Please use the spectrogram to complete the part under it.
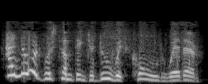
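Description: An actress with a Scottish Highland accent playing a sharp-tongued, blunt middle-aged Highland woman in a radio drama. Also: big pitch swings, quick pace, natural voice. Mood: brusque. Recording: dull lo-fi radio recording.

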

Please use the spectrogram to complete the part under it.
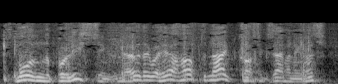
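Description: An actor playing a nervous, defensive gentleman in an old radio drama. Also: a little high, lively intonation, fast, lightly acted. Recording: noisy lo-fi old radio recording.

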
